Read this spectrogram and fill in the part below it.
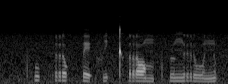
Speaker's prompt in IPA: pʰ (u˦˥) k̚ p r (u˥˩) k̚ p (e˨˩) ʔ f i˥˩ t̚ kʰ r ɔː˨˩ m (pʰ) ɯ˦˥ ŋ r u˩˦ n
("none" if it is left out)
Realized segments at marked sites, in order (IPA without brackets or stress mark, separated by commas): u˥˩, o˥˩, e˨˩, pʰ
